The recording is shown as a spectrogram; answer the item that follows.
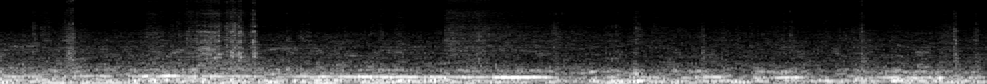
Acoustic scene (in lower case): bus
